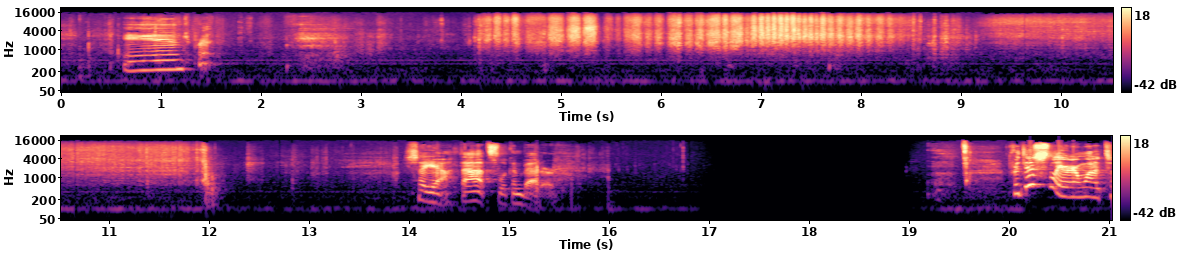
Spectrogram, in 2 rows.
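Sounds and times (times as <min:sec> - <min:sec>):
hand rubbing paper: 0:02.9 - 0:12.0.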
